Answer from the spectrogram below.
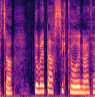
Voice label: "sicl", Welsh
